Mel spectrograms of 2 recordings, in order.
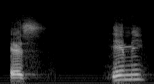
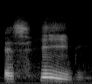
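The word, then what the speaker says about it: ⲥϩⲓⲙⲓ: And it is es-himi, not es-hibi.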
